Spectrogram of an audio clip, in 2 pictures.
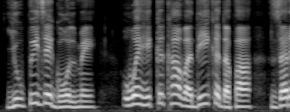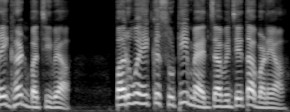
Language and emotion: Sindhi, neutral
